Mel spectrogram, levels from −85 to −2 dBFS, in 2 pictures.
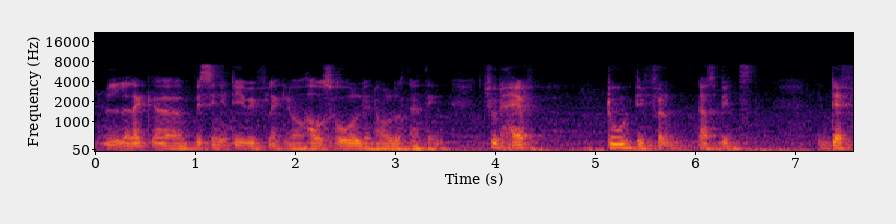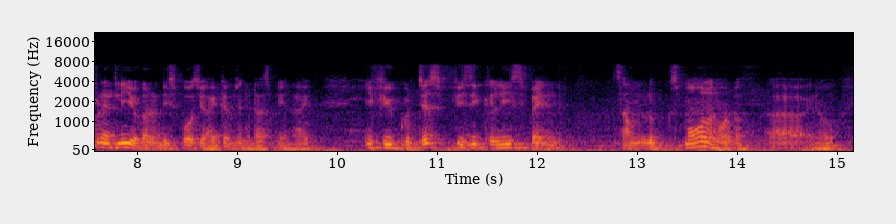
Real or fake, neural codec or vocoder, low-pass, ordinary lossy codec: fake; codec, 16 kHz in and 24 kHz out, 2.2 kbps, FireRedTTS-2 codec; 7.2 kHz; none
